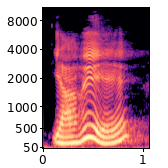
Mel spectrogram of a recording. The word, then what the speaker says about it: 야훼: 하나님하고 여호와 하나님 혹은 야훼 우리말에는 양회라고 표현이 안 돼 있지만은 대부분 성경학자들은이 발음이 여호와라는 말보다는 야외에 가깝다고 생각하고 있습니다 자 여호와 하나님이라는 그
